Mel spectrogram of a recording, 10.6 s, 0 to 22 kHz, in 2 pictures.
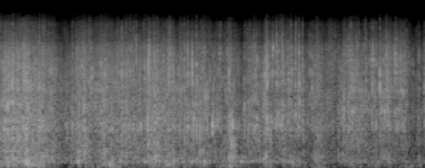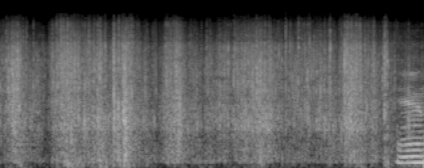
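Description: Plastic wrapping crinkles and crackles around a new tubular upper control arm for a 1955 Chevy, a steady close rustle with bursts of louder crumpling over about ten seconds in a garage.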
